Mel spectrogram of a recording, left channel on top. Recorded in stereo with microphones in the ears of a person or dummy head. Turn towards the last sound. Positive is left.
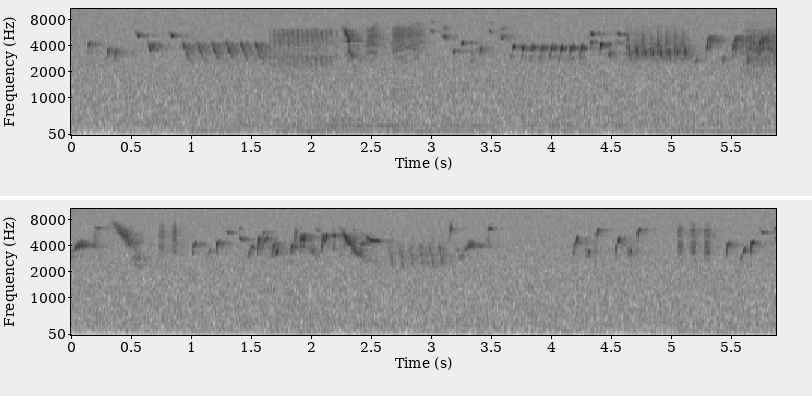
No sound to turn to.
